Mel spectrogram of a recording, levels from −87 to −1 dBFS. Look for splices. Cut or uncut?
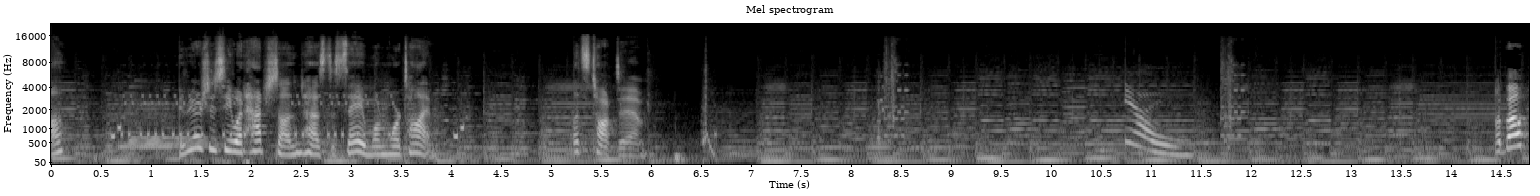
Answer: uncut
